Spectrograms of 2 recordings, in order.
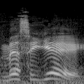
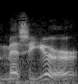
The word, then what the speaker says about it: Messier: well young lady the m stands for Messier pronounced Messier not Messier as in is your room messier than mine Charles miss here I mean Messier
